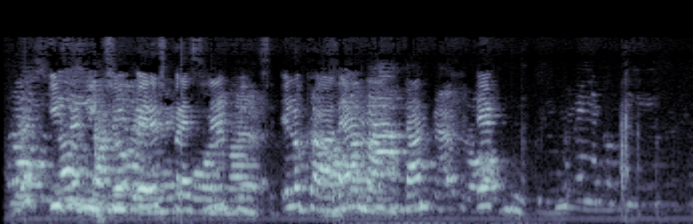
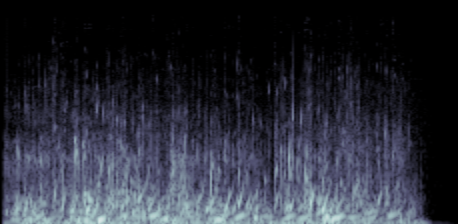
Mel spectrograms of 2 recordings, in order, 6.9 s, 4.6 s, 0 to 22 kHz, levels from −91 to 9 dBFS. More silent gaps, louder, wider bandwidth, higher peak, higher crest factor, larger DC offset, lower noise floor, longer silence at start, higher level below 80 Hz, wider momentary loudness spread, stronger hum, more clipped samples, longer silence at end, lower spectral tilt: neither; first, -15 LUFS vs -18 LUFS; first, 11.5 kHz vs 5 kHz; about the same, -2 dBFS vs -2 dBFS; about the same, 16 dB vs 16 dB; neither; first, -48 dBFS vs -36 dBFS; about the same, 0.1 s vs 0.05 s; second, -54 dBFS vs -24 dBFS; first, 19 LU vs 12 LU; neither; neither; first, 0.55 s vs 0.35 s; second, -4 dB/octave vs -10.5 dB/octave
